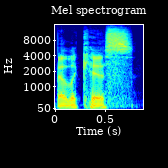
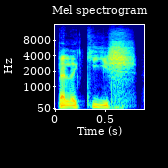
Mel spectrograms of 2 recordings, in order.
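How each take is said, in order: First: The name is said as spelled in English. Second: The name is said with Hungarian pronunciation. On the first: "it's more funny in English to say Belakis because that's the literal spelling" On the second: "But technically in Hungarian, it's Belakish"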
